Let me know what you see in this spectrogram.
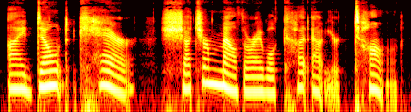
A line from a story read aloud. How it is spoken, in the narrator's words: he spat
